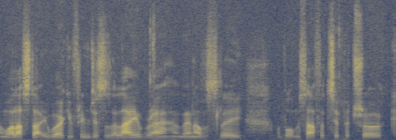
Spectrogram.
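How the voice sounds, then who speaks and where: A man talks at a very fast pace in a Brummie accent. His fairly low pitch stays monotone and flat. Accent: Brummie (Birmingham) English. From Birmingham, England. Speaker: businessman. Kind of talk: interview. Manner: halting.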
